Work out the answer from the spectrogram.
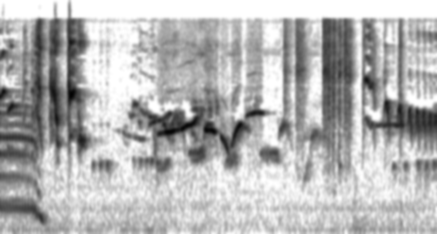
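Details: Non-stop, agitated white-rumped shama song used to stir other birds; a descending harsh note opens, followed by whistled swoops, clicks and a closing buzzy trill.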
